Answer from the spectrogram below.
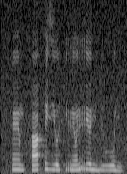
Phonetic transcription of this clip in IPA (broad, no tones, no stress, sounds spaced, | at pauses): ẽː b h ã h i zʲ oː ç rʲ õ rʲ ɘː nʲ b i v u nʲ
